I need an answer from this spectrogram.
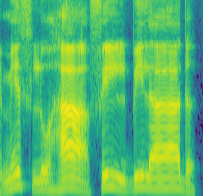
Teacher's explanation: ہا کو کھینچنا ہے، اس کے بعد لام کو بھی کھینچنا ہے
